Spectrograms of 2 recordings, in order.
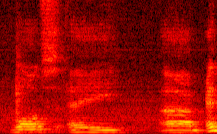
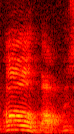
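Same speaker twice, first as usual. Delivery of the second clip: high, posh English exclamation; plummy posh accent, pitched well up; 8 semitones higher than usual. Retold or imitated. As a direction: imitate a delighted posh caller. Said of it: "this very posh voice said".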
